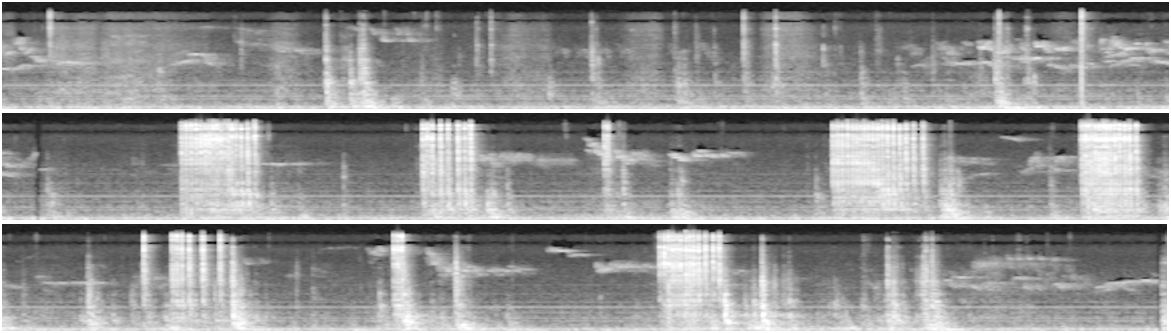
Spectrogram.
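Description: Ratcheting spanner clicking in short bursts as it tightens the ball-joint nut of a track rod end on the rear suspension arm. The first several seconds hold only light ticks; the loud bursts begin about ten seconds in. Birds chirp faintly.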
